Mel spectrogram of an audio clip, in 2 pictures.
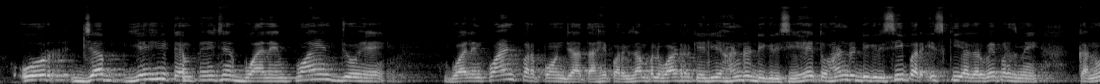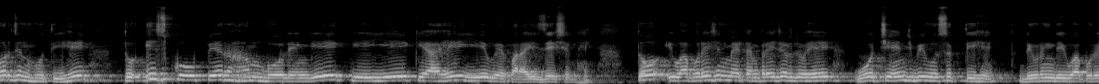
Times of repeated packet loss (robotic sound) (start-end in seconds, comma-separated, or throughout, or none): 1.31-2.37, 3.77-3.97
